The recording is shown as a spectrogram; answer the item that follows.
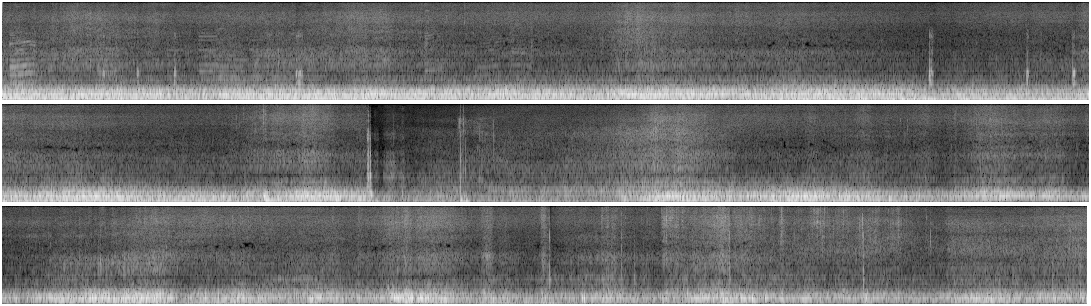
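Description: Wind buffeting the microphone over waves washing onto a beach, loud and gusty, with a sudden quieter stretch about halfway through before the surges return.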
